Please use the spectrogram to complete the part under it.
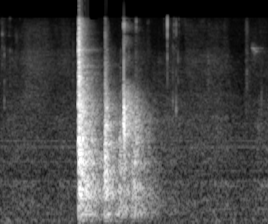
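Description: Pool balls click against each other and roll across the table.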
